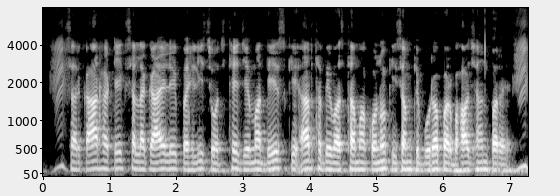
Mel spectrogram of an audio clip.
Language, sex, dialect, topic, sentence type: Chhattisgarhi, male, Central, banking, statement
